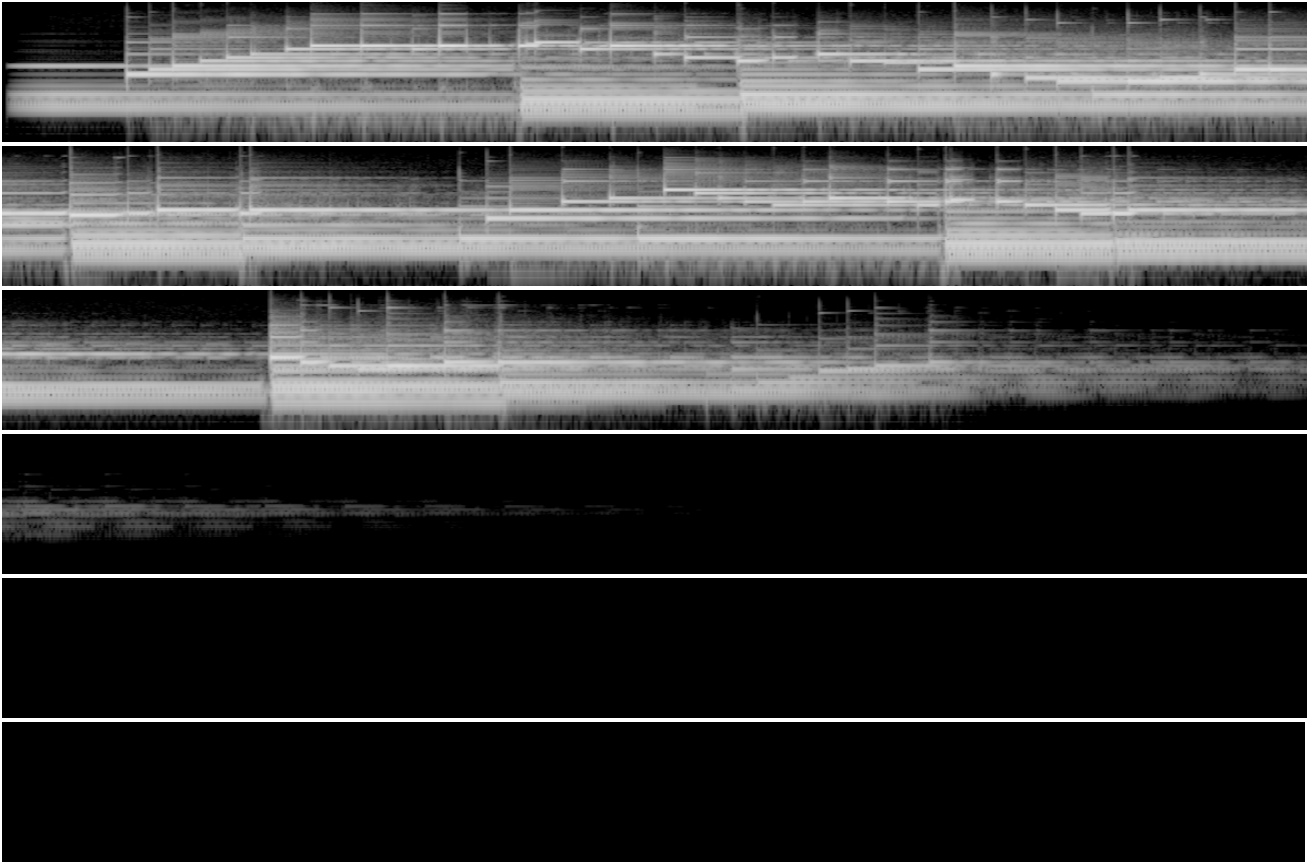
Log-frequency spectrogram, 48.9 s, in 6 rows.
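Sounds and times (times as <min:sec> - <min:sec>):
Rhodes electric piano with echo: 0:00.7 - 0:23.8.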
